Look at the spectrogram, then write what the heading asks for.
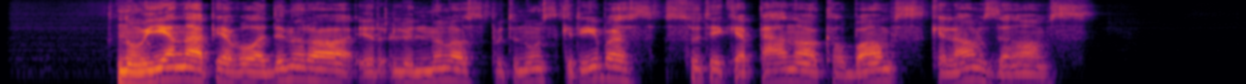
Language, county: Lithuanian, Telšiai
